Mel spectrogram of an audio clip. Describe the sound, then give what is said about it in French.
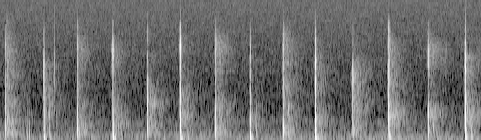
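Footsteps of a man climbing stairs: a steady run of about fourteen sharp, knocking steps at an even, brisk pace, some with a softer scuff after the main hit, with no voices. “Il monte les escaliers.”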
